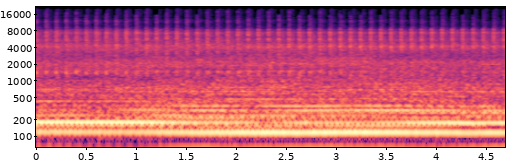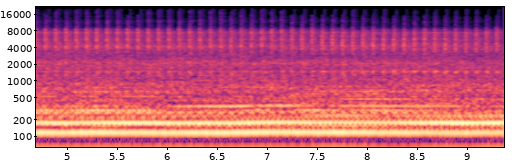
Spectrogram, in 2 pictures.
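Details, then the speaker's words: 1990 Toyota Supra turbo, manual, being parted out; idle with a dull, uneven knock about three a second under the engine note; owner pretty sure it's a rod knock, possibly valves. "the this car has a rod knock might be a valve something wrong with the valves or something like that but we're pretty sure it's a rod knock"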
